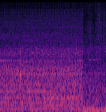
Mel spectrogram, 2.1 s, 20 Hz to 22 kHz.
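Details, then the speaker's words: 2012 Chevrolet Cruze 1.4L turbo after head gasket repair, idling after 20 to 30 minutes of running: smooth, steady idle with an even hum, and the earlier lifter tick is now gone. "well here's the car after running for for about 20 to 30 minutes you can hear that those those lifter is finally fighting"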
